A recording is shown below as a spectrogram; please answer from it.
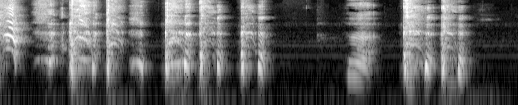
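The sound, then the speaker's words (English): A person coughing repeatedly in short, harsh bursts that come in quick clusters, pause briefly, then resume with a few more rough coughs. “with how much you're coughing, you'd think you'd be the one with the sore throat here.”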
